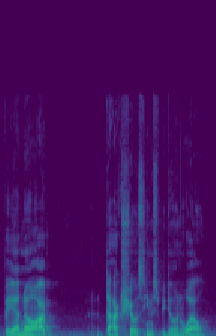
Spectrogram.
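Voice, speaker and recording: Hosting a livestream at normal speed, a man talks casually in a deep radio-type voice. He rambles in stop-start phrases, wry and self-deprecating, and swears casually.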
